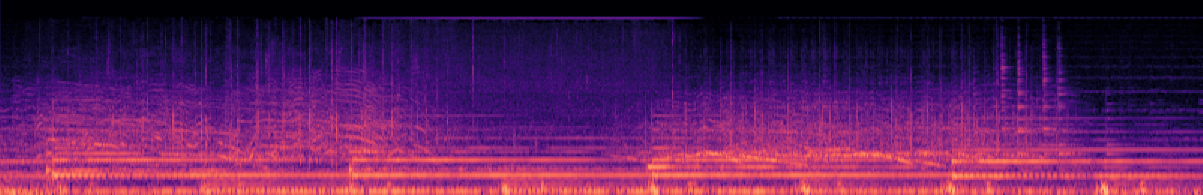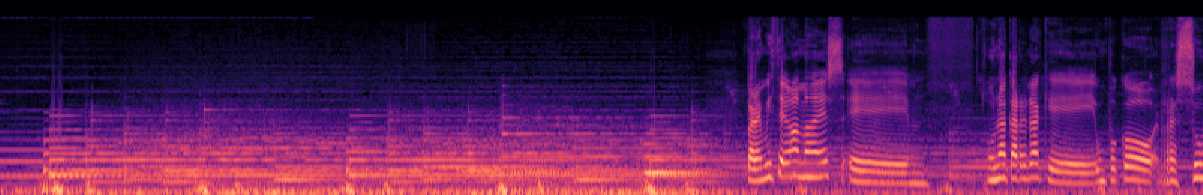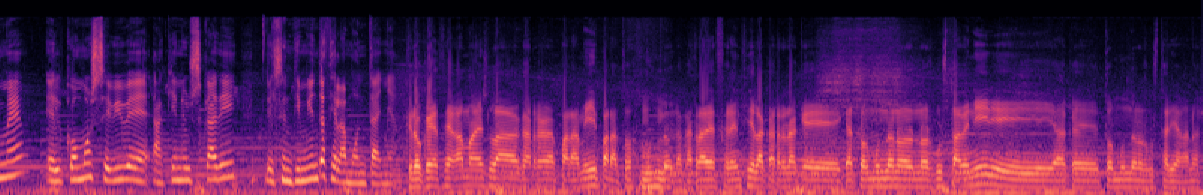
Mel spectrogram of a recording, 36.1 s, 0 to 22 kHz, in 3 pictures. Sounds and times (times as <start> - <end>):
Outside, rural or natural: 0.0 - 35.7
Music: 0.0 - 36.0.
